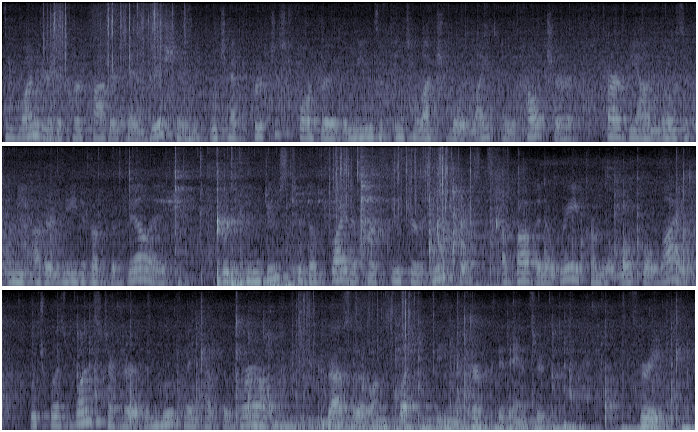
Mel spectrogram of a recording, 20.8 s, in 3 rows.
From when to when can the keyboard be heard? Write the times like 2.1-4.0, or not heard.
8.5-12.2, 16.1-20.7.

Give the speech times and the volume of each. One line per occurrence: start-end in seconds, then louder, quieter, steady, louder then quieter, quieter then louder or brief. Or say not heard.
0.0-20.7 steady.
